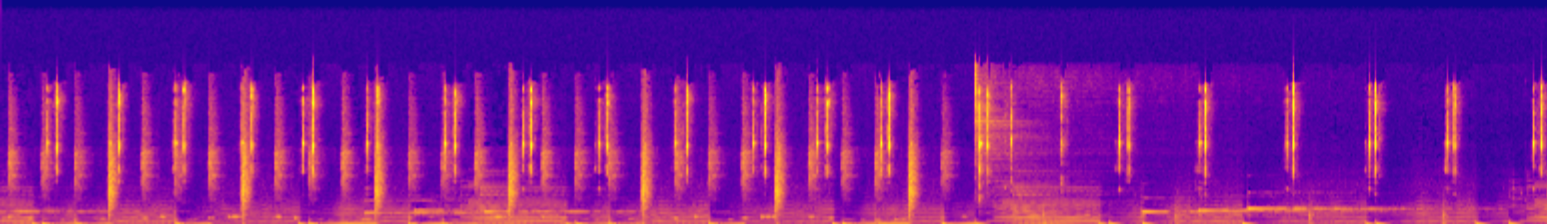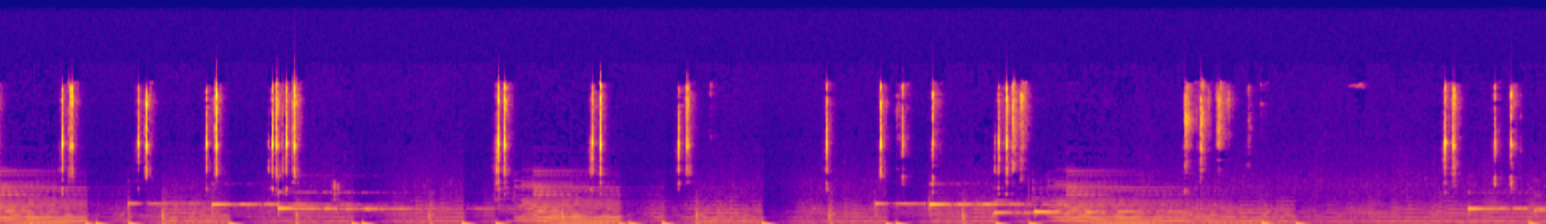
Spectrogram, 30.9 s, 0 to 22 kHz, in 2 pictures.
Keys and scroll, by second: 25.5 ctrl+a, 27.2-27.5 typing, 27.8 Return.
